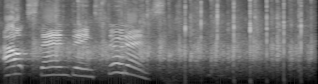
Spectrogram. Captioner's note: audience applauds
